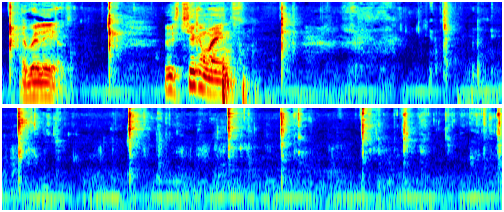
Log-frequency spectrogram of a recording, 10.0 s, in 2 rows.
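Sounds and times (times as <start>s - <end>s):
low steady hum: 0.0s - 10.0s
crunchy chewing: 3.4s - 10.0s.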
